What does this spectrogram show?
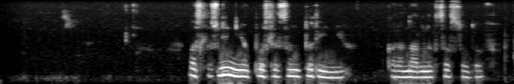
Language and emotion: Russian, neutral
